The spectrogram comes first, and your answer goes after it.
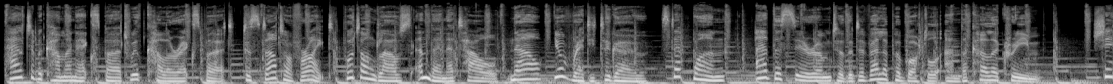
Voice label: EN Werbung; Schwarzkopf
